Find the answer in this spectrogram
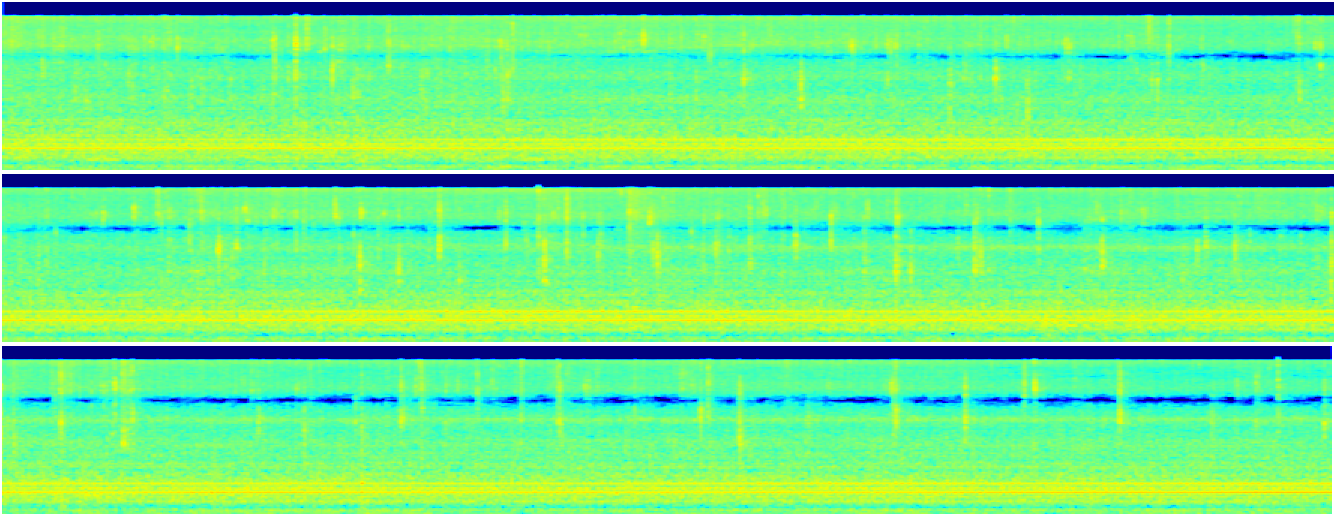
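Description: Chicken pakoda pieces deep-frying in hot oil: a steady bubbling sizzle dotted with fine crackles. A steady low hum runs under it.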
